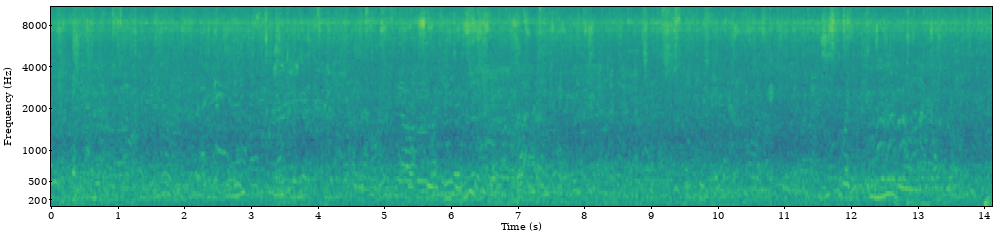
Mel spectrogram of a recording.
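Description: A bonfire roars and crackles.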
